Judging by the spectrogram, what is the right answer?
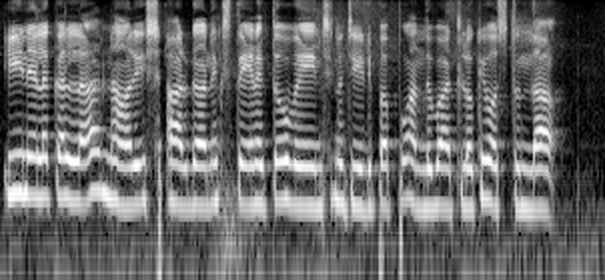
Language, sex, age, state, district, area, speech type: Telugu, female, 18-30, Telangana, Peddapalli, rural, read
